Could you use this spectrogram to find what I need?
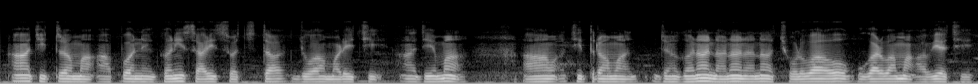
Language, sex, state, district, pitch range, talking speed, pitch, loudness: Gujarati, male, Gujarat, Valsad, 120-130 Hz, 120 wpm, 125 Hz, -18 LUFS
